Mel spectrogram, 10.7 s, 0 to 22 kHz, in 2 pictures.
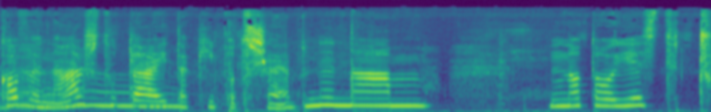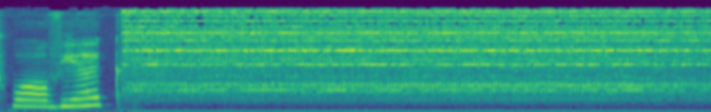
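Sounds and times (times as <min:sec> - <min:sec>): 
speech: 0:00.0 - 0:03.3, 0:04.1 - 0:06.4
alarm clock ringing: 0:06.2 - 0:10.6.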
